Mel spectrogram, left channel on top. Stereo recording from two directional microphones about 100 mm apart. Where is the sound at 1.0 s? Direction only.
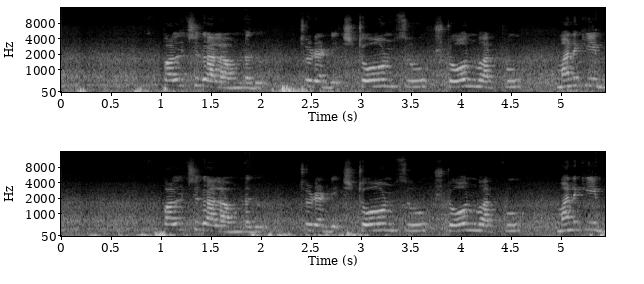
25° right (ahead or behind).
